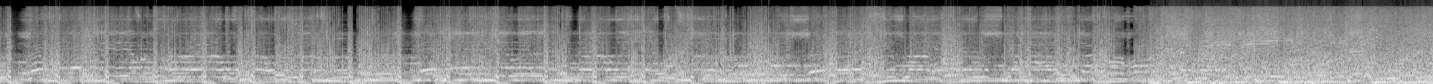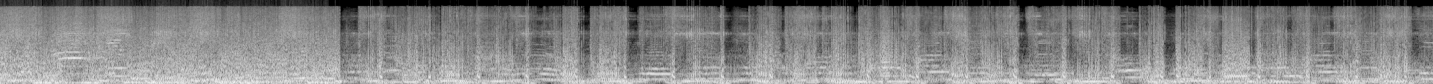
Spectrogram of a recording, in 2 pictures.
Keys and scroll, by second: 17.6 Page_Down.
